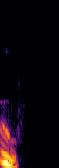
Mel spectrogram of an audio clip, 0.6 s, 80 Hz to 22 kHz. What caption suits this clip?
Speech > Solo speech
Hurt - Oof 3
dialogue, FR-AV2, Human, Hurt, Male, Man, Mid-20s, Neumann, NPC, oneshot, pain, singletake, Single-take, talk, Tascam, U67, Video-game, Vocal, voice, Voice-acting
